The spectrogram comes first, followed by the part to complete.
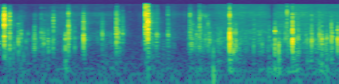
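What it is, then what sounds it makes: Glossy paper magazine. Fingertips rub and smooth the glossy paper pages of an open Libelle magazine, then turn a page. The result is a quiet run of crisp, bright crinkles and short papery scratches, with a louder rustle as the page turns.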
